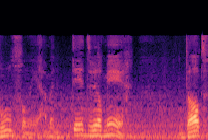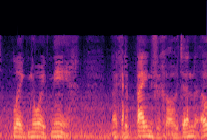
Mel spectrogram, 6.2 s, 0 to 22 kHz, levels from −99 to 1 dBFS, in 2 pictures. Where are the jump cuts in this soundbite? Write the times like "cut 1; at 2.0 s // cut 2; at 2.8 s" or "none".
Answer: cut 1; at 1.5 s // cut 2; at 3.3 s // cut 3; at 5.0 s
